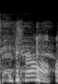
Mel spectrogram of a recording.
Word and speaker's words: Cattrall: Is that how you say it? Cattrall? – Cattrall. – Kim Cattrall.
